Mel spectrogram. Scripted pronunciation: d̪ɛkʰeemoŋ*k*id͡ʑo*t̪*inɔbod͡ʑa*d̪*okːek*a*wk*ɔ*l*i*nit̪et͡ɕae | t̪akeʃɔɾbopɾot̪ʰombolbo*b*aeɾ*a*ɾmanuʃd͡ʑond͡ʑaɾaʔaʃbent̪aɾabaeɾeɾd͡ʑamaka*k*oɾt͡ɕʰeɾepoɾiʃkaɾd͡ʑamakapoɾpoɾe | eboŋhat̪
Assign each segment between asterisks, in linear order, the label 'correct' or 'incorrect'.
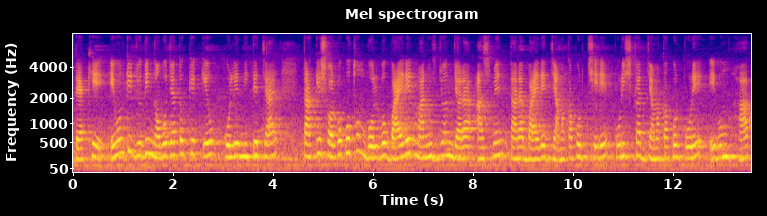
correct, incorrect, incorrect, incorrect, incorrect, incorrect, correct, incorrect, incorrect

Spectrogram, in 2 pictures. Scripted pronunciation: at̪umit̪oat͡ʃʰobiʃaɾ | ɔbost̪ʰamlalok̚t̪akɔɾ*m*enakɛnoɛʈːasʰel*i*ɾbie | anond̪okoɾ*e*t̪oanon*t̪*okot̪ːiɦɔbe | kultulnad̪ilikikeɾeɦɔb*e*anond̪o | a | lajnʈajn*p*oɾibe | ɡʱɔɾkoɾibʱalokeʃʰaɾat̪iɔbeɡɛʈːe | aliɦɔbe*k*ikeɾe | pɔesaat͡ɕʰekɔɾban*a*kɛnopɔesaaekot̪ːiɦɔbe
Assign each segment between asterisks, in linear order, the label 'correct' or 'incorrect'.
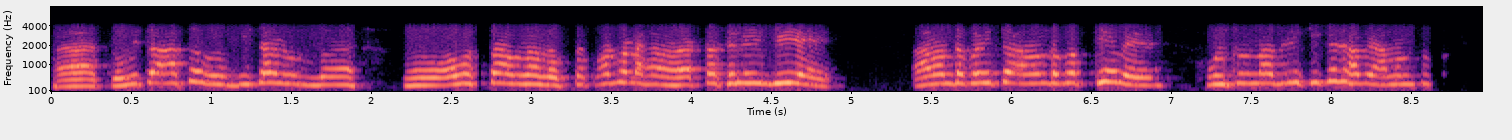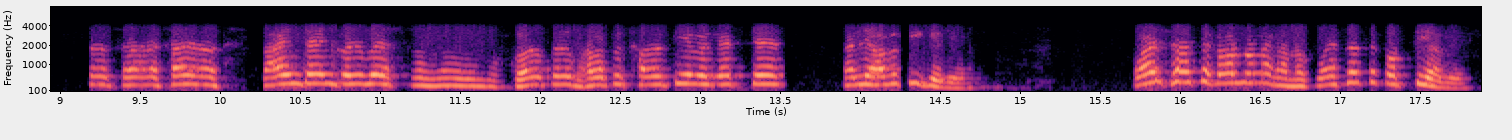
incorrect, correct, incorrect, incorrect, correct, incorrect, correct, correct

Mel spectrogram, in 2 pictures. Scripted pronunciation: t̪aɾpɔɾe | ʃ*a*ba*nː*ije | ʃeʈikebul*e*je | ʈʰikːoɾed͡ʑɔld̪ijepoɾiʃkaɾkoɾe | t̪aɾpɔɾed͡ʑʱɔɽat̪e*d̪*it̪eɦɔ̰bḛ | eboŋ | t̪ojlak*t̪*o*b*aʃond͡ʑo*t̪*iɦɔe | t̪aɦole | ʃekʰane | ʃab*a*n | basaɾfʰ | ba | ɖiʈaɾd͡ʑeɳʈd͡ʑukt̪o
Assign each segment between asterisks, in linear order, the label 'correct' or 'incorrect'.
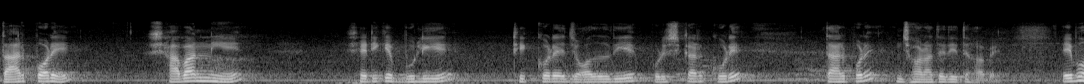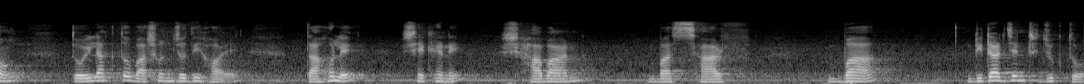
correct, correct, incorrect, correct, correct, correct, incorrect, correct

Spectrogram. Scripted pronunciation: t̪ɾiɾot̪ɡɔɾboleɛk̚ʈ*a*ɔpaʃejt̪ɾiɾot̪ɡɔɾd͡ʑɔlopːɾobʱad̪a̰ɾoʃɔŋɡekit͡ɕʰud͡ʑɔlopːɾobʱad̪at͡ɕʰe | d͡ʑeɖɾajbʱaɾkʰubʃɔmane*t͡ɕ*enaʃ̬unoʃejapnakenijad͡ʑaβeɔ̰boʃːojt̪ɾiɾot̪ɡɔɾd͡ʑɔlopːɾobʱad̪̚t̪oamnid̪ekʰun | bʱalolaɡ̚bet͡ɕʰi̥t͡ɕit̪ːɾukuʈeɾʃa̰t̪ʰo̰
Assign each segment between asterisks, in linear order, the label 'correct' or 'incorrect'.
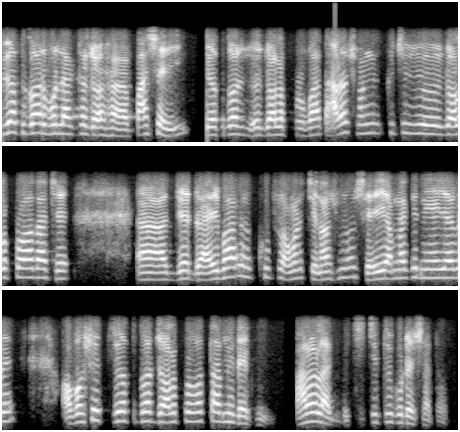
correct, correct

